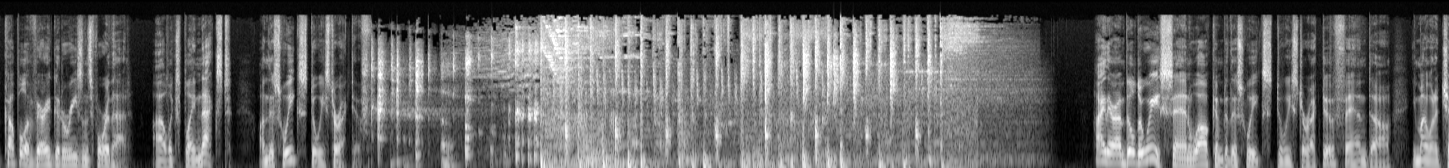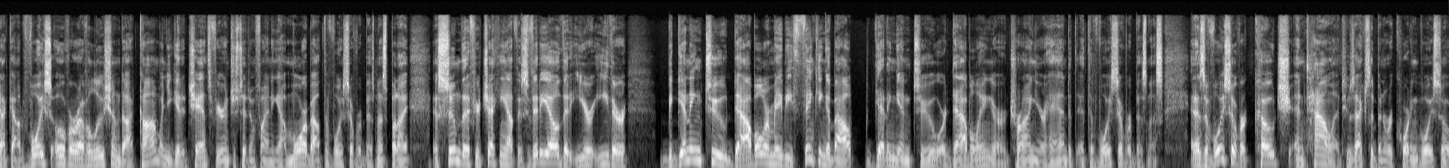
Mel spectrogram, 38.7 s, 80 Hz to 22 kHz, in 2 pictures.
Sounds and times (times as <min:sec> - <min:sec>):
Speech: 0:00.0 - 0:05.0, 0:14.6 - 0:38.6
Music: 0:04.9 - 0:14.0.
